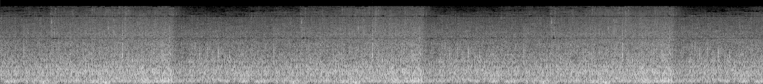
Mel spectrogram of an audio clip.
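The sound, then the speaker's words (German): A group of people imitates rain, producing a steady, dense pattering and rushing noise that swells and dips slightly in waves, loud, with no talking. “Vielen Dank, ihr habt das sehr gut gemacht sehr authentischer Regen, Also ihr seid echt schauspielerisch bedacht.”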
